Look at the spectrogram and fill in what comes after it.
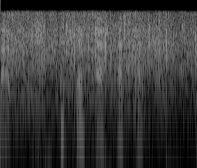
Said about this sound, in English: I want you to give a round of applause, ladies and gentlemen, for her being on the network.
